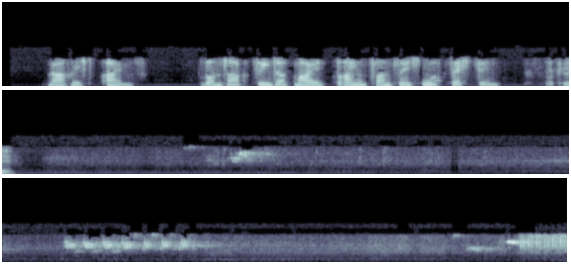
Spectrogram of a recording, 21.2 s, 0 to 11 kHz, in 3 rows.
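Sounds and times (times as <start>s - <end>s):
speech: 0.6s - 1.8s, 2.5s - 7.3s
common nightingale singing at a nest box: 9.4s - 10.6s, 15.0s - 16.8s, 19.8s - 21.2s.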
